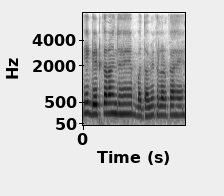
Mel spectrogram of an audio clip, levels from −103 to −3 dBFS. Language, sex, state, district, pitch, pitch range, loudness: Hindi, female, Bihar, Gaya, 210 Hz, 205-230 Hz, -16 LUFS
